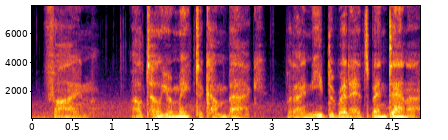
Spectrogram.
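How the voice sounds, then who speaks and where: This man uses a put-on character voice with a very deep, low pitch. He talks at a moderate pace over clear background noise. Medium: machinima. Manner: dry, deadpan.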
